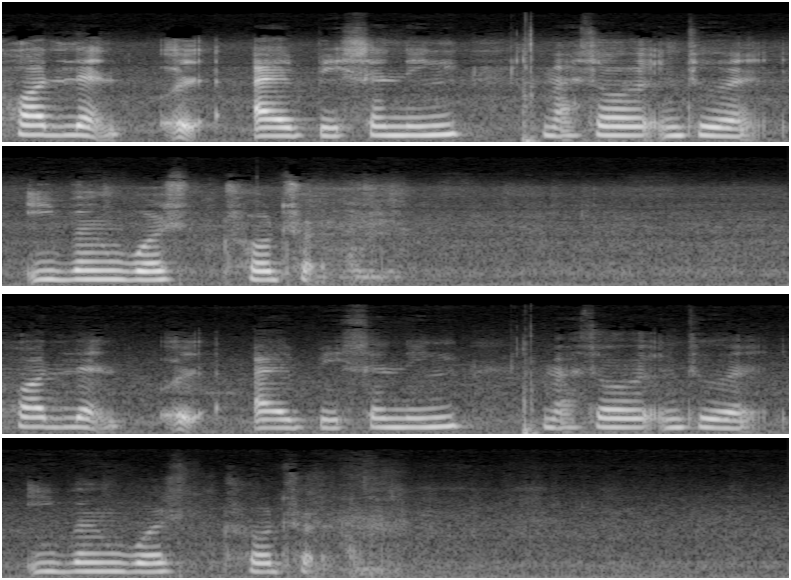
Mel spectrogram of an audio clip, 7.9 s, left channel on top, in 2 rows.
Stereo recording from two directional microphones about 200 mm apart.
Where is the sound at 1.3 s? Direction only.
25° left (ahead or behind).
